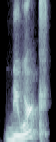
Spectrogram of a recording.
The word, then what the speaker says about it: Newark: No, it's N-O-O-R-K, Newark. – Newark. That is not how it's spelled. The nor, is that the way that you're supposed to sound? It's a two-syllable word.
